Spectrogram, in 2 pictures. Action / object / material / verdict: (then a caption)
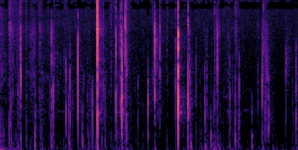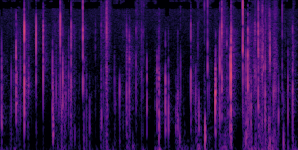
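scrape / plastic bag of small dry pasta / dry pasta / none. Fingertips scratch and squeeze a full plastic bag of tiny dry pasta close to the mic. The result is a dense stream of crisp crunching and crinkling with brief, bright clicks and the occasional sharper snap. The sound has no ring and stays mostly quiet throughout.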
